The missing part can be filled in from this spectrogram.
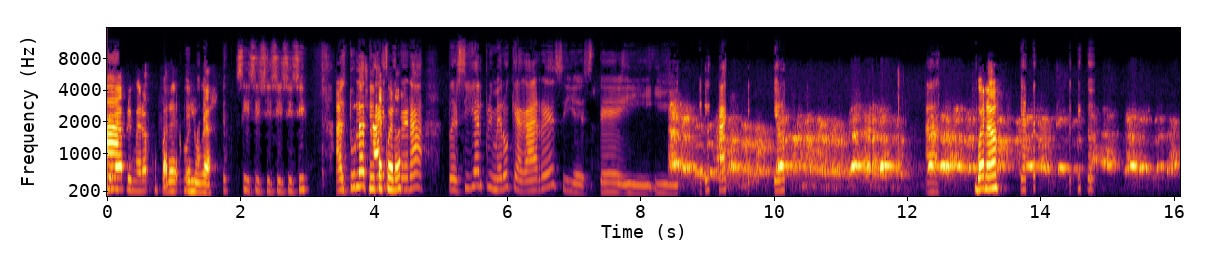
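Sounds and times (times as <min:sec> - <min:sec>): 
speech: 0:00.2 - 0:10.4, 0:12.3 - 0:15.0
dogs barking and yipping: 0:08.4 - 0:16.0.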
